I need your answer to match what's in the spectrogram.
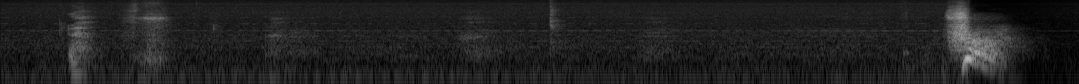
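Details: Sneezing fit after snorting pepper, which burned the nose: several soft sneezes and breathy snorts, then one loud, forceful sneeze near the end.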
